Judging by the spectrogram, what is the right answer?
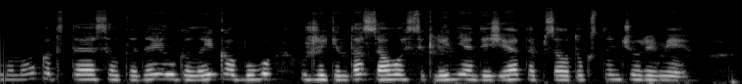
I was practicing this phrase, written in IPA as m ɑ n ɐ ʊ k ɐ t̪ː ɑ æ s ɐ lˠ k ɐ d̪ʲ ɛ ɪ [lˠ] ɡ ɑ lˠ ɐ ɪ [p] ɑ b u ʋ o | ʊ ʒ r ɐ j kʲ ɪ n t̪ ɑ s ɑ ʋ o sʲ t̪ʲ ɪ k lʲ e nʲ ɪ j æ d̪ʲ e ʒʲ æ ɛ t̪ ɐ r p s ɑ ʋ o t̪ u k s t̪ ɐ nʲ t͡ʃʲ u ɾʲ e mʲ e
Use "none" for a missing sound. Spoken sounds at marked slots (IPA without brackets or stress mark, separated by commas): lˠ, k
